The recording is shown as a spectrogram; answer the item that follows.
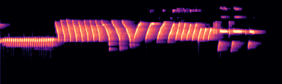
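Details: Gloster canary singing for song training: a lower steady trill for one second, then high rolling tours of rapidly repeated notes, ending with a thin drawn-out whistle.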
